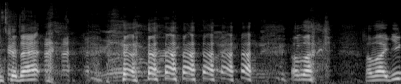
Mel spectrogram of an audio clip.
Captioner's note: loud laughing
